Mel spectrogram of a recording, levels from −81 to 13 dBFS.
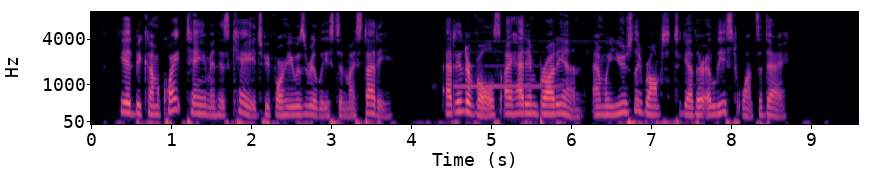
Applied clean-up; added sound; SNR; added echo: classical method Wiener filter.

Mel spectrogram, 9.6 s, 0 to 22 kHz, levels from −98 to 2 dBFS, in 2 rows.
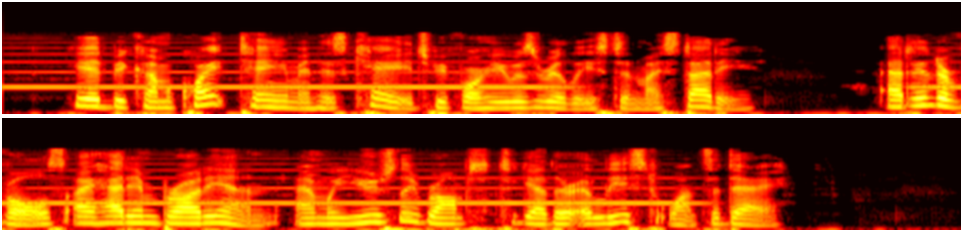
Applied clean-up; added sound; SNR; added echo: none; Wind instrument, woodwind instrument; 13 dB; none.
